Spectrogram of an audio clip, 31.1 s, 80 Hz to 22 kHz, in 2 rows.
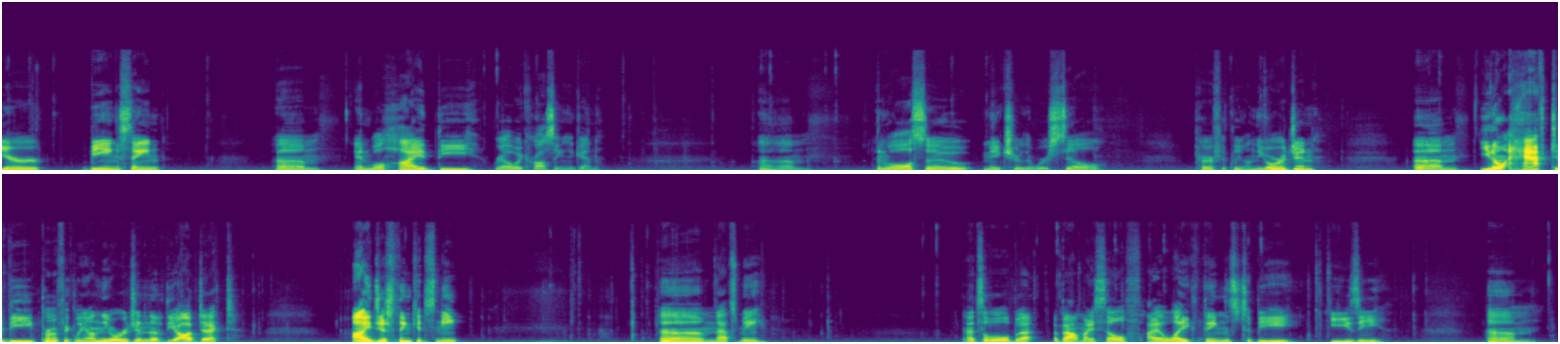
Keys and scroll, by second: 8.7 a, 14.7 z, 22.8 z, 23.8-25.8 typing, 26.2 Return, 28.5 0, 28.7 Return.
